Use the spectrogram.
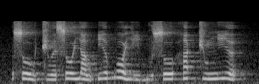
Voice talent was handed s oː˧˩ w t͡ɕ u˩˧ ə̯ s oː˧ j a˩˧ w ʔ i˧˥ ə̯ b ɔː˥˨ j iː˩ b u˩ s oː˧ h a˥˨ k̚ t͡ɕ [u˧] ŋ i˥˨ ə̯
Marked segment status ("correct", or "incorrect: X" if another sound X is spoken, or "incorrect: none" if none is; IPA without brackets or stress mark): correct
